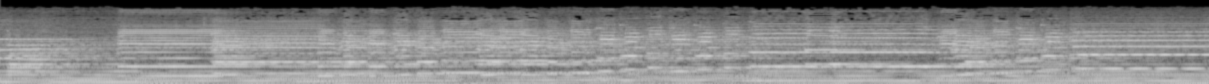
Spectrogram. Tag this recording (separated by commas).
Music, Organ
